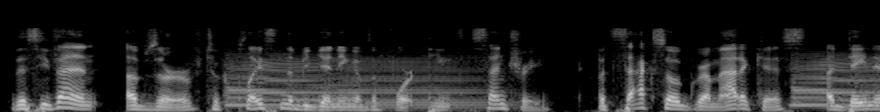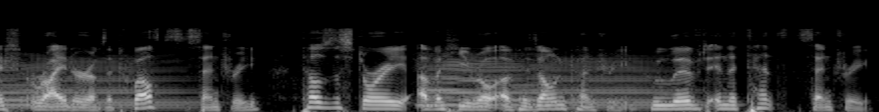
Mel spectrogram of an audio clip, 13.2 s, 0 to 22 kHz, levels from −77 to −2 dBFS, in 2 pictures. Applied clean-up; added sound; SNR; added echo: none; Wind instrument, woodwind instrument; 12 dB; none.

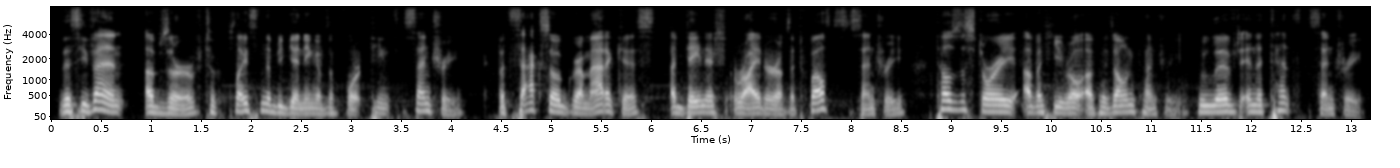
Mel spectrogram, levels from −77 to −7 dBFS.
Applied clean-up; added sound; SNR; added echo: neural separator model SepFormer DNS4.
